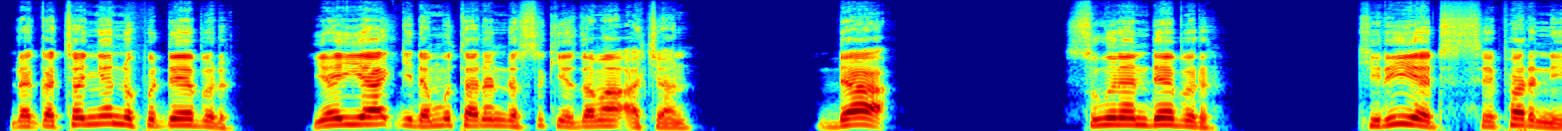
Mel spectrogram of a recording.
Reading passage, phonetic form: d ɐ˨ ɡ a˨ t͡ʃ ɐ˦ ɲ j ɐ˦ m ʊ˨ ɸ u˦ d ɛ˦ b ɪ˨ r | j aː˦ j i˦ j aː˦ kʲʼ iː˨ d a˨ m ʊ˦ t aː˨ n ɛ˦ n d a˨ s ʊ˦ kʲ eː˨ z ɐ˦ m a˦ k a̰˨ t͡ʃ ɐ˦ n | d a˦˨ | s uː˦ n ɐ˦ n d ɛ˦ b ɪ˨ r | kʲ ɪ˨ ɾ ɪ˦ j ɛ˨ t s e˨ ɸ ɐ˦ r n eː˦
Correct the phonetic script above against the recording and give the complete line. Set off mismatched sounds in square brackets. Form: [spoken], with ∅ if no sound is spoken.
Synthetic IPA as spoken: d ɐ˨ ɡ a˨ t͡ʃ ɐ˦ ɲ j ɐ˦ [n] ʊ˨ ɸ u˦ d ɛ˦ b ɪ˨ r | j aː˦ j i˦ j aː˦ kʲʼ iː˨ d a˨ m ʊ˦ t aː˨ n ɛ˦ n d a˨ s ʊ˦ kʲ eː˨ z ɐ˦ m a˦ [ʔ] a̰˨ t͡ʃ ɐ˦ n | d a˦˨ | s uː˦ n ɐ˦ n d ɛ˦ b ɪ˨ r | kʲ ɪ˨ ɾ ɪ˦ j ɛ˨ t s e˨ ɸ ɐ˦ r n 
